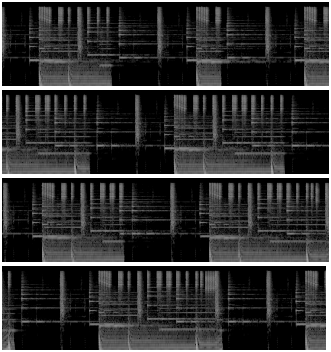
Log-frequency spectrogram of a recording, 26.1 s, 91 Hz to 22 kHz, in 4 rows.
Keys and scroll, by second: 23.7 ctrl+z, 24.2 ctrl+z.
